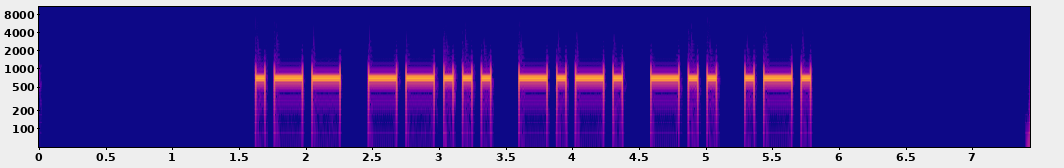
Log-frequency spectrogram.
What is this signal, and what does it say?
Morse code, heard as a keyed tone, about 20 wpm, 700 Hz. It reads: W7CDR
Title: Speed Racing - USA Call Signs 17wpm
